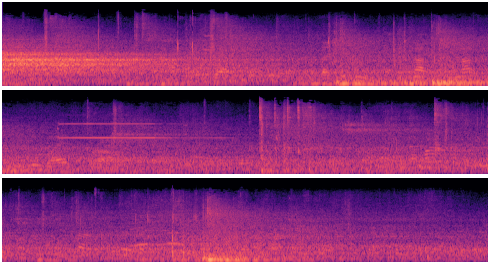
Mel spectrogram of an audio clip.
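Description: A loud steady electronic tone fades over the first second or two in an echoing hall, with a shout over it. It is the scoring machine signalling the touch that ends the sabre bout. After it come thuds, footsteps and clicks on the wooden floor, and a short beep about five and a half seconds in.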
